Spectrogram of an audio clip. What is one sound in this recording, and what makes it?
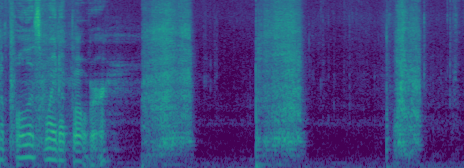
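A plastic scraper scrapes across a wet painted surface.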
